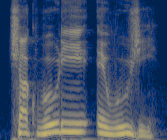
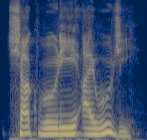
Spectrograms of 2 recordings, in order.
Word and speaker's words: Chukwudi Iwuji: Pronounce it. Try it. Chukwudi Iwuji. Oh my God. One more time. Chukwudi Iwuji.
